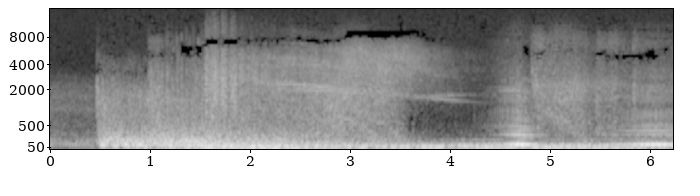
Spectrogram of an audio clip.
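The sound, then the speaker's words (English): A starship cruiser explodes after torpedoes strike its engine room: a loud, sustained roaring rumble with deep booms swelling within it, carrying on to the end with no voices. “the torpedoes flew straight into the ship's engine room. The cruiser started to explode.”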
